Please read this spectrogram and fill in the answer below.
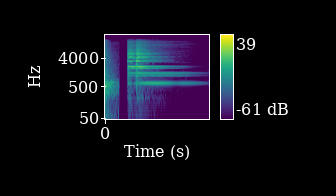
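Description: Subscribe-button animation sound effect: a brief click at the start, then about half a second in a single bell-like ding that rings and fades over about a second and a half.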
